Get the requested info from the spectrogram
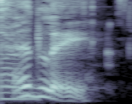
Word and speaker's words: Hedley: That's Hedley. You said it correctly.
